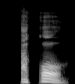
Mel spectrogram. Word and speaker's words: ako: The next word is ako. Ako. Ako. Ako is spelled as A-K-O.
